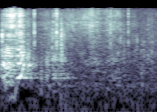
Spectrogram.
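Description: Plastic laminating film and paper crackling and rustling under hands as they are smoothed over the laminator's table and roller. The crackling is loudest in the first half second, then dies away to soft scattered clicks.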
